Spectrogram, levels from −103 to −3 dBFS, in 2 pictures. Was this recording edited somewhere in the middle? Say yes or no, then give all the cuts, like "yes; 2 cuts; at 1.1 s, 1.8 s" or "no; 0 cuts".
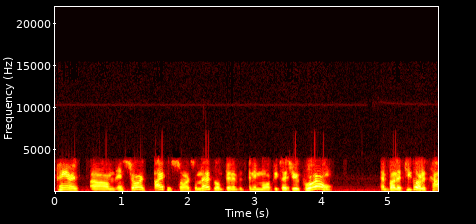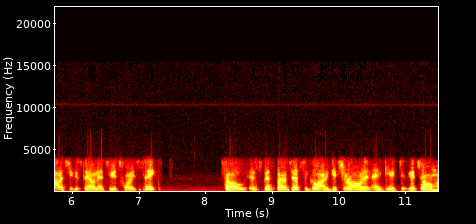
no; 0 cuts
